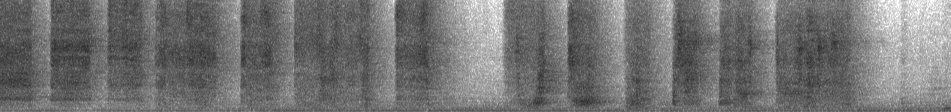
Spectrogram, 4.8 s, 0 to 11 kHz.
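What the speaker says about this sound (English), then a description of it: "I'm just going to blow out this power supply." Compressed air bursts blasting dust out of a Sony PS3 Slim power supply, a rapid series of loud, hissing spurts with short gaps, close up, over a steady low hum.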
